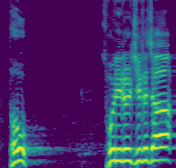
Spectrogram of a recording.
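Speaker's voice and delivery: loud, ringing chant for the crowd; loud call to repeat. Shown as a demonstration. Pastor leading the church in a loud chant. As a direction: lead the congregation in a shout. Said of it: "따라합시다".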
